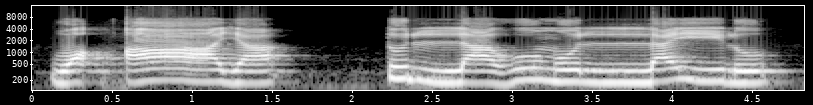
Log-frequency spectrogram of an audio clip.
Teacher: لام کے بعد جو یا ہے یہ یا لین ہے، اس کو لمبا نہیں کرنا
